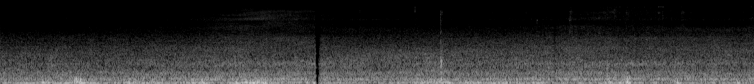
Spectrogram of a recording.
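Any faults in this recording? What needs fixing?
Clock drift between sender and receiver runs through the whole recording of everyday sounds. The sender's clock is slower than the receiver's by roughly one and a half percent, so the jitter buffer keeps draining and the receiver has to pad the stream with repeated material. This shows up as small, unevenly spaced timing hiccups. On a waveform, they look like slight discontinuities or duplicated fragments. On a spectrogram, they appear as faint vertical seams. Locking both ends to a common reference clock, or resampling to compensate, would prevent it.

A short stall from a late packet occurs from 3.15 to 3.21 s. A packet arrived after it was due, the buffer ran empty, and the receiver held the preceding sound for 30 ms until the packet came in. Nothing is lost, but that moment is stretched and carries a slight buzz or dip. 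On a spectrogram, it shows as a brief horizontal smear of frozen spectral content. On a waveform, it looks like a short repeated, periodic segment. A slightly deeper jitter buffer would absorb this 30 ms delay change.

Repeated timing corrections run from 4.88 to 7.42 s. The receiver plays at 99% speed, inserting small repeated slices that add up to roughly 40 ms so that it stays in step with the slower sender. All the edits go the same way but are irregularly spaced, so they amount at most to faint hiccups and a slightly dragging tempo. On a spectrogram, they show as scattered thin seams. On a waveform, they appear as small duplicated cycles. Smooth, continuous resampling instead of discrete slice insertion would prevent this.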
